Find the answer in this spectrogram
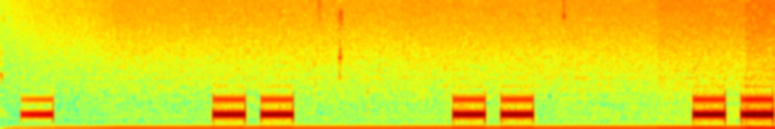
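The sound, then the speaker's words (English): A phone call to a man rings out unanswered: a short tone, then three double-pulse rings spaced about three seconds apart, steady mid-pitched tones over a low constant hum, with no voices. “We're going to give Andrew another go on the fo- on on the phone.”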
